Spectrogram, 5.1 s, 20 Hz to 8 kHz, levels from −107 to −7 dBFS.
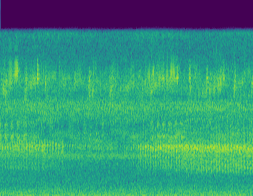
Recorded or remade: recorded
